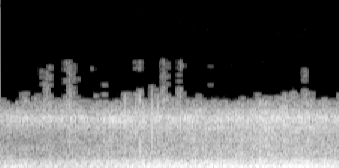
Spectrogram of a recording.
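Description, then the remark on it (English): A car engine hums steadily as the car drives through a tunnel, with a low, constant drone and a broad roar of road noise, fairly loud, holding even throughout with no voices. “This is the center here. I'll pull up here.”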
